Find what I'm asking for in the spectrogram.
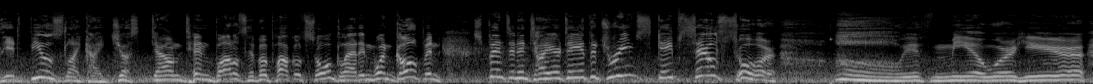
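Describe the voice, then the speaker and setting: A theatrical, wildly swooping game guard. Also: male voice, sits high, noisy background. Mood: giddy, delighted, then giddy, gushing. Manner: gushing, stammering, breaking into giggles. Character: overexcited, giddy Bloodhound guard drunk on delight. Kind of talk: theatrical video game acting. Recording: music behind the voice. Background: game music.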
